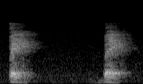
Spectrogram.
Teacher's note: Esto con la P pues se nota muy claramente, cerramos totalmente los labios, ¿verdad? Para pronunciar ese fonema. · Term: oclusivas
